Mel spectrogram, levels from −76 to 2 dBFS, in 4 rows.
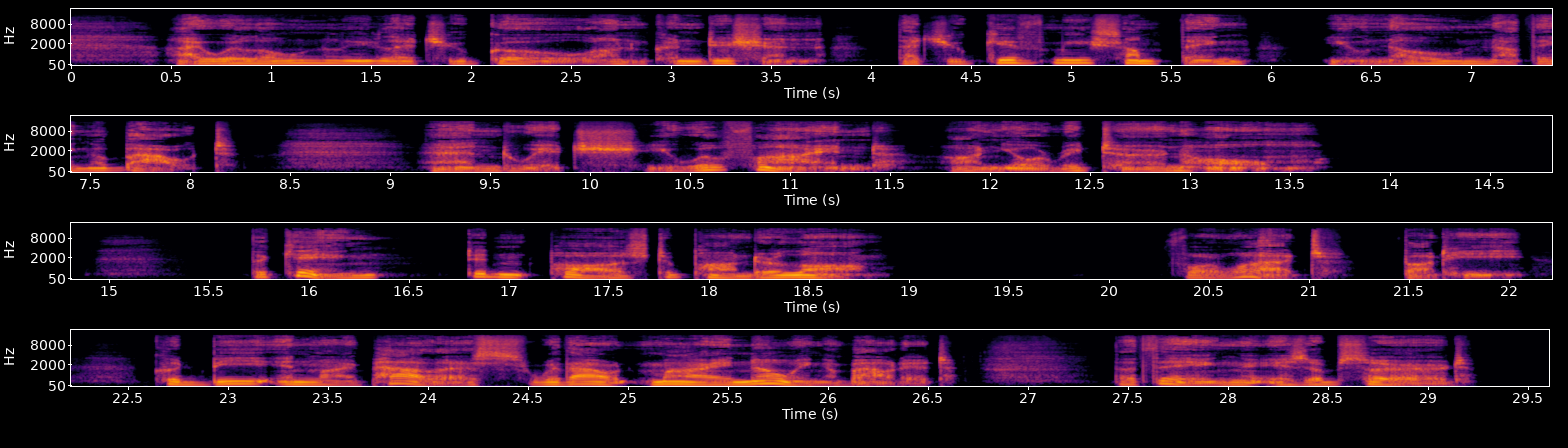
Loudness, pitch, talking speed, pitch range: -22 LUFS, 120 Hz, 105 wpm, 115-135 Hz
